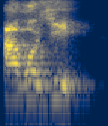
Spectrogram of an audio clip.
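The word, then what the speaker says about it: αγωγή: And it's the scene of the training of the young Spartan, the so-called agogi, or to pronounce it properly in Greek, agogi, which is how you're grown up.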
